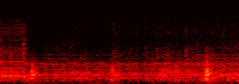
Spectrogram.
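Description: Car's rear window washer being worked, a faint, steady mechanical whir of its small electric pump and wiper motor.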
